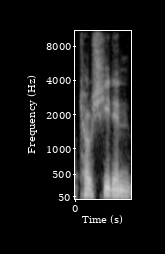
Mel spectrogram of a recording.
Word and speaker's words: Toshinden: Uh I saw Battle Arena Toshinden or Toshidan depending on how you want to pronounce it at a demo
